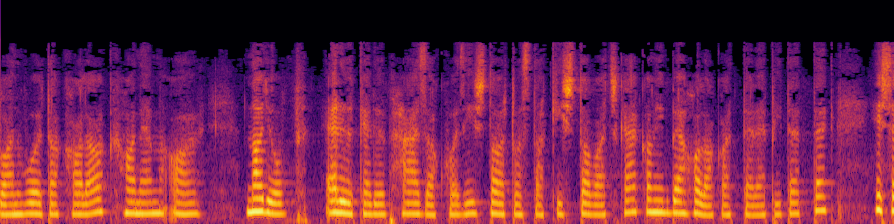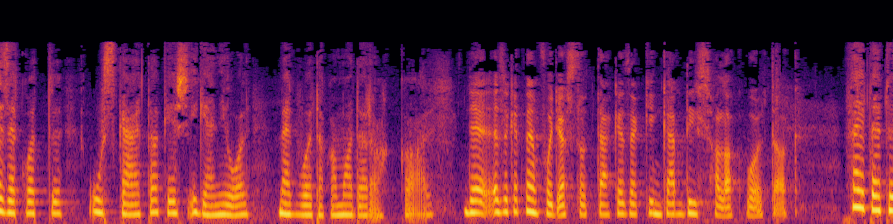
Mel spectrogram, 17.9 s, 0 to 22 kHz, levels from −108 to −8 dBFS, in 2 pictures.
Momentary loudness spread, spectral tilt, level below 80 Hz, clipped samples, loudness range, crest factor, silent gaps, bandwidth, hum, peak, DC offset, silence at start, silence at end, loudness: 10 LU; -6.5 dB/octave; -50 dBFS; under 0.1%; 3 LU; 18 dB; none; 10.5 kHz; none; -4 dBFS; under 0.1%; 0 s; 0 s; -25 LUFS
